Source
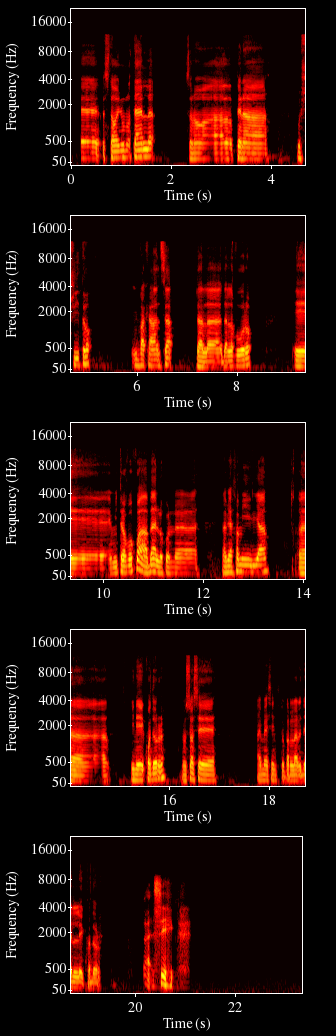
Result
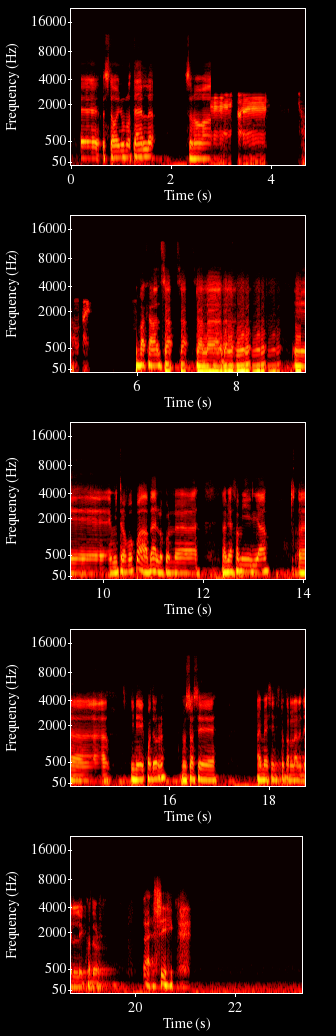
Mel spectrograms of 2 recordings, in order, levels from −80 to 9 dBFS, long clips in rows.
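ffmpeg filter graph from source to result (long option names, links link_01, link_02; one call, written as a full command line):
ffmpeg -i in.wav -filter_complex "[0:a]asettb=1/sr,asplit=3[link_01][link_02][link_03];[link_01]atrim=end=2.794[link_04];[link_02]atrim=start=2.79:end=5.99,asetpts=PTS-STARTPTS,afade=type=in:duration=0.004:curve=qsin,afade=type=out:start_time=3.196:duration=0.004:curve=qsin,highpass=frequency=1100:width=0.5412,highpass=frequency=1100:width=1.3066,lowpass=frequency=2600:width_type=q:width=0.5098,lowpass=frequency=2600:width_type=q:width=0.6013,lowpass=frequency=2600:width_type=q:width=0.9,lowpass=frequency=2600:width_type=q:width=2.563,afreqshift=-3100[link_05];[link_03]atrim=start=5.986[link_06];[link_04][link_05]acrossfade=duration=0.004:curve1=hsin:curve2=qsin[link_07];[link_07][link_06]acrossfade=duration=0.004:curve1=qsin:curve2=hsin,asettb=1/sr,asplit=3[link_08][link_09][link_10];[link_08]atrim=end=6.494[link_11];[link_09]atrim=start=6.49:end=9.28,asetpts=PTS-STARTPTS,afade=type=in:duration=0.004:curve=qsin,afade=type=out:start_time=2.786:duration=0.004:curve=qsin,aeval=exprs='clip(val(0),-1,0.0473)':channel_layout=same,aecho=1:1:310|620:0.2|0.0379,atrim=end_sample=123039[link_12];[link_10]atrim=start=9.276[link_13];[link_11][link_12]acrossfade=duration=0.004:curve1=hsin:curve2=qsin[link_14];[link_14][link_13]acrossfade=duration=0.004:curve1=qsin:curve2=hsin,asettb=1/sr,asplit=3[link_15][link_16][link_17];[link_15]atrim=end=15.414[link_18];[link_16]atrim=start=15.41:end=15.83,asetpts=PTS-STARTPTS,afade=type=in:duration=0.004:curve=qsin,afade=type=out:start_time=0.416:duration=0.004:curve=qsin,lowpass=5000,agate=range=-21dB:threshold=-37dB:ratio=16:release=100:detection=peak,aecho=1:1:6.6:0.35,atrim=end_sample=18522[link_19];[link_17]atrim=start=15.826[link_20];[link_18][link_19]acrossfade=duration=0.004:curve1=hsin:curve2=qsin[link_21];[link_21][link_20]acrossfade=duration=0.004:curve1=qsin:curve2=hsin,asettb=1/sr,asplit=3[link_22][link_23][link_24];[link_22]atrim=end=17.964[link_25];[link_23]atrim=start=17.96:end=20.44,asetpts=PTS-STARTPTS,afade=type=in:duration=0.004:curve=qsin,afade=type=out:start_time=2.476:duration=0.004:curve=qsin,acrossover=split=140|1500[link_26][link_27][link_28];[link_26]acompressor=threshold=-44dB:ratio=4[link_29];[link_27]acompressor=threshold=-29dB:ratio=4[link_30];[link_28]acompressor=threshold=-36dB:ratio=4[link_31];[link_29][link_30][link_31]amix=inputs=3:normalize=0,asplit=2[link_32][link_33];[link_33]adelay=76,lowpass=frequency=1200:poles=1,volume=-15dB,asplit=2[link_34][link_35];[link_35]adelay=76,lowpass=frequency=1200:poles=1,volume=0.51,asplit=2[link_36][link_37];[link_37]adelay=76,lowpass=frequency=1200:poles=1,volume=0.51,asplit=2[link_38][link_39];[link_39]adelay=76,lowpass=frequency=1200:poles=1,volume=0.51,asplit=2[link_40][link_41];[link_41]adelay=76,lowpass=frequency=1200:poles=1,volume=0.51[link_42];[link_32][link_34][link_36][link_38][link_40][link_42]amix=inputs=6:normalize=0,atrim=end_sample=109368[link_43];[link_24]atrim=start=20.436[link_44];[link_25][link_43]acrossfade=duration=0.004:curve1=hsin:curve2=qsin[link_45];[link_45][link_44]acrossfade=duration=0.004:curve1=qsin:curve2=hsin,firequalizer=gain_entry='entry(150,0);entry(220,-18);entry(380,2);entry(1500,-8);entry(4400,11);entry(7300,-23);entry(10000,-13)':delay=0.05:min_phase=1,acompressor=threshold=-34dB:ratio=3,asubboost=boost=10.5:cutoff=97,volume=9dB" out.wav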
